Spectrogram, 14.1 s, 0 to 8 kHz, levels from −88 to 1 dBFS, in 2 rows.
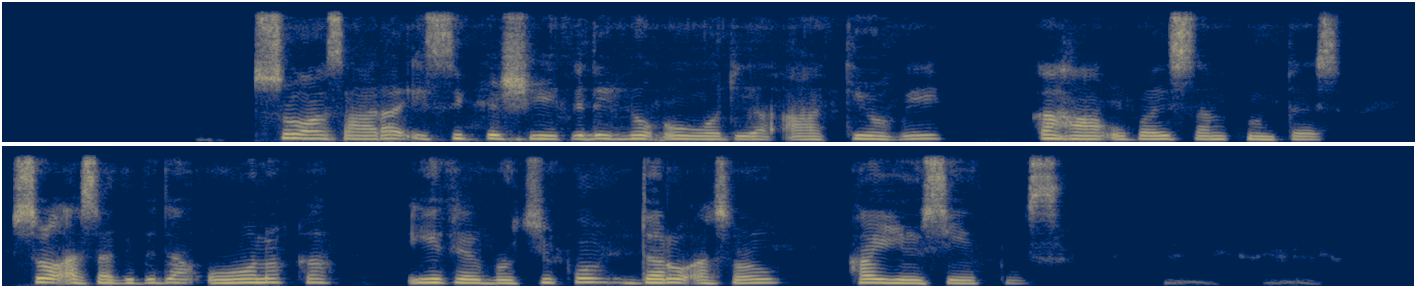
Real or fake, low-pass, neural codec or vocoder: fake; 7.2 kHz; codec, 24 kHz, 1 kbps, SNAC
